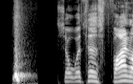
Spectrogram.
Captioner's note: air whooshing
